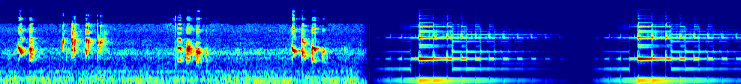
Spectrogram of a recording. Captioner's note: video plays with sound of a monkey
